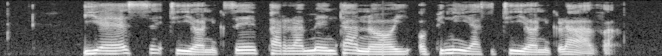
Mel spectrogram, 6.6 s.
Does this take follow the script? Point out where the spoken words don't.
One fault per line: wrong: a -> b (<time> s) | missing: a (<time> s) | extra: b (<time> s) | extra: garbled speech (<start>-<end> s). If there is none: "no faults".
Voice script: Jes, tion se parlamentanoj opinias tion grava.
no faults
